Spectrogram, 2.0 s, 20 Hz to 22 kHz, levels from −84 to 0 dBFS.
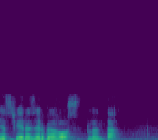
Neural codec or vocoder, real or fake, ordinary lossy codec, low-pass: codec, 24 kHz, 0.9 kbps, WavTokenizer, medium speech release version 2; fake; Opus, 32 kbps; 7.2 kHz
